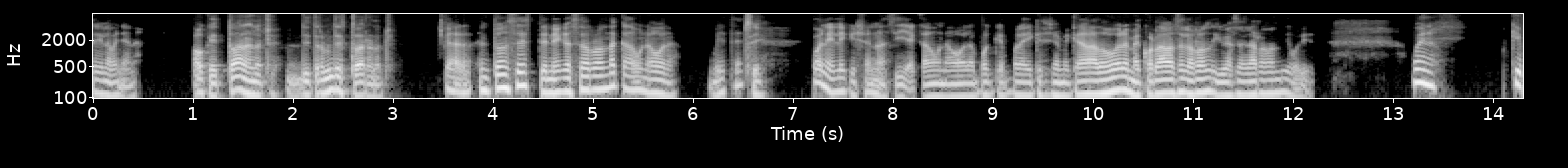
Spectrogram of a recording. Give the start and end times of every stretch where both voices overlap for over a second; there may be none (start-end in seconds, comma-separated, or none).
none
